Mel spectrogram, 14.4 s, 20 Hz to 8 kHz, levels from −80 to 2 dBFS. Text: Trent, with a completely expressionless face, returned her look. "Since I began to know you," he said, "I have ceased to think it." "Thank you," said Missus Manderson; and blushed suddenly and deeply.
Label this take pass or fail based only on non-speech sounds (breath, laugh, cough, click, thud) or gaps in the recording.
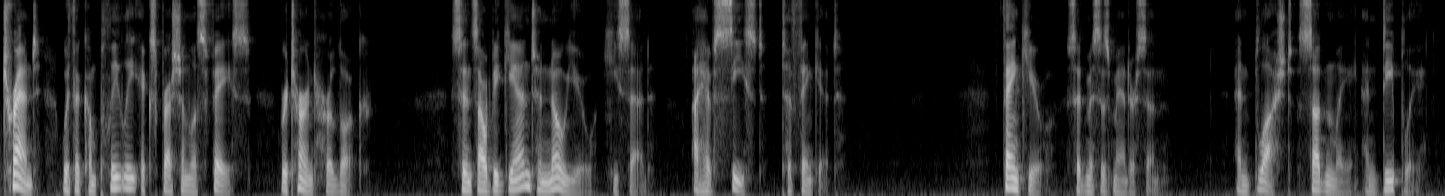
pass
